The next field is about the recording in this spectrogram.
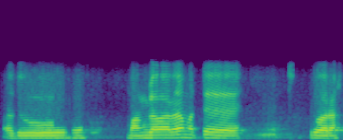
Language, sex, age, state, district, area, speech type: Kannada, male, 18-30, Karnataka, Uttara Kannada, rural, conversation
